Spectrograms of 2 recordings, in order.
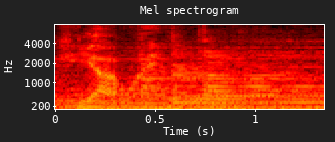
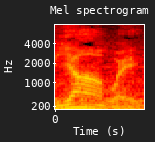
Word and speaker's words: Yahweh: and his name was these four letters which in English would be YH w AG which we think were probably pronounced something like Yahweh but Yahweh only appears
